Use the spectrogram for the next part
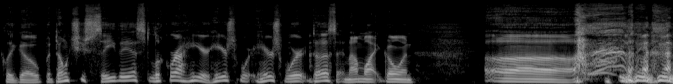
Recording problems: abrupt cut into speech; at the end

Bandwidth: 18.5 kHz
